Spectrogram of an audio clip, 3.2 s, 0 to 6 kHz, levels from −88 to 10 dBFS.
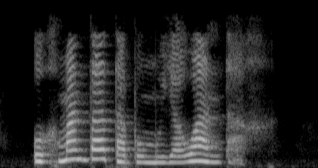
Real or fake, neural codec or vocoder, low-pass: fake; codec, 16 kHz in and 24 kHz out, 1 kbps, XY-Tokenizer; 5.4 kHz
